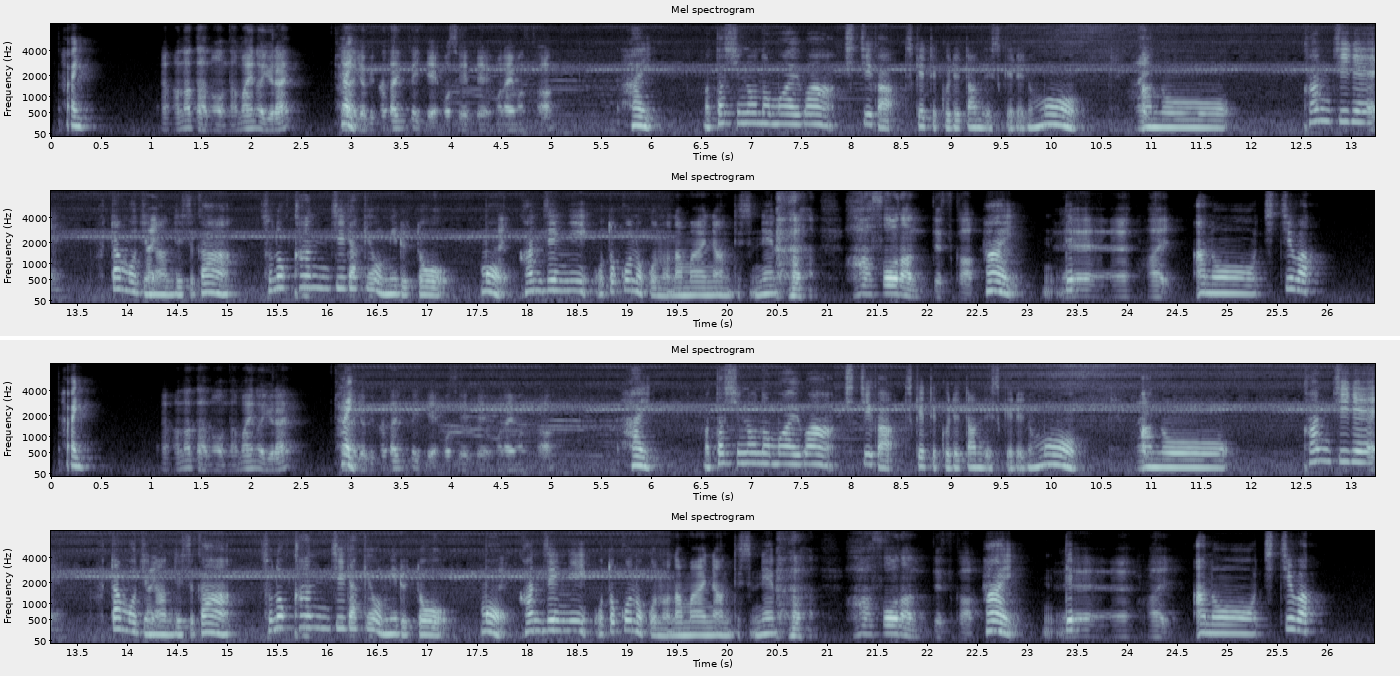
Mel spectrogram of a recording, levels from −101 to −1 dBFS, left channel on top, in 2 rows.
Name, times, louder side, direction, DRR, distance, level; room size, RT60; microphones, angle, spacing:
voice 1, 1.1-2.4 2.9-5.0 10.8-11.0 14.2-14.3 15.7-15.8 17.7-17.8 20.5-20.9 21.2-22.5 23.3-24.4, left 3 dB, 40° left, 16 dB, 0.7 m, -35 dB
sound 1, 2.8-19.4, right 6 dB, 50° right, 3.9 m, -46 dB
voice 2, 6.5-10.2 10.9-11.8 12.5-13.2 13.8-15.0 15.3-17.2 17.5-20.5 22.6-22.9 23.3-23.5 24.7-25.8, right 1 dB, 20° right, 13 dB, 1.0 m, -31 dB
10.5 x 9.6 x 9.7 m, 0.38 s
head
